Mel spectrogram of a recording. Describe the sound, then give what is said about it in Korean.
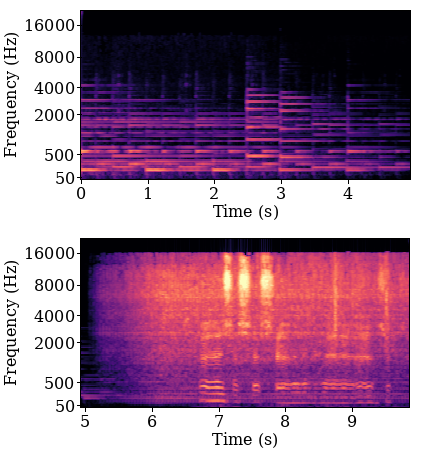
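Partway through, a lawn mower engine roars to life and keeps running as a loud, steady, rattling drone while someone mows the lawn, following a stretch of quieter tonal sounds. “이게 뭐야? 놀지도 못하고 잔디만 깎고.”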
